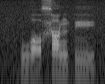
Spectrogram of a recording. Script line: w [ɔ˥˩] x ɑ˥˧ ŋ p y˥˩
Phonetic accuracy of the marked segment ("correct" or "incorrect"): incorrect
